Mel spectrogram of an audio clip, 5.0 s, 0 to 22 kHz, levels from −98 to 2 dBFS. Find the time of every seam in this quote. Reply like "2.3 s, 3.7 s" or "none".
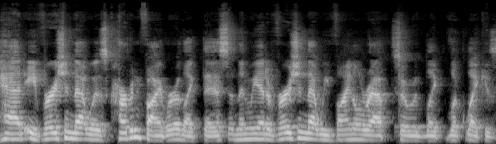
4.0 s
